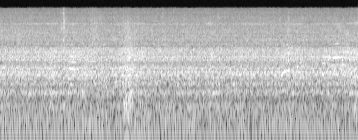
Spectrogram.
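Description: JCB backhoe loader's diesel engine running steadily as the machine is driven off the truck, with one short knock about a second and a half in.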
